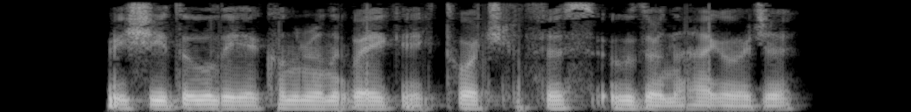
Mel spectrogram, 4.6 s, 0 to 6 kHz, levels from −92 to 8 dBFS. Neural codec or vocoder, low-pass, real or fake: none; 5.4 kHz; real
